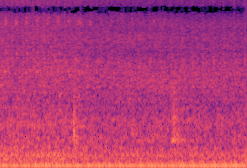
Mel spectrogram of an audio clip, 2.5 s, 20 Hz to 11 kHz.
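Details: 1975 International D150 pickup V8 after fuel pump replacement and carburetor rebuild, running off a small gas can: low, smooth, even rumble at idle with no knocks or misses; normal, healthy idle.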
